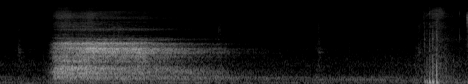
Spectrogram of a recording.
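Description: One deep, drawn-out breath during a beginner yoga session, loud at first and then fading, with a short sharp sniff near the end and no talking.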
